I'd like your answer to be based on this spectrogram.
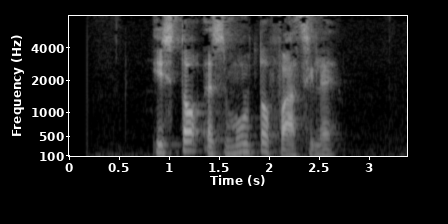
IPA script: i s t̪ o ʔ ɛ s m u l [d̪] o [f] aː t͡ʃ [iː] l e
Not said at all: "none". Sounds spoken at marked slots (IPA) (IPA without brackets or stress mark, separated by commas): t̪, f, i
